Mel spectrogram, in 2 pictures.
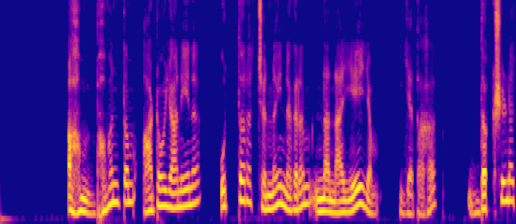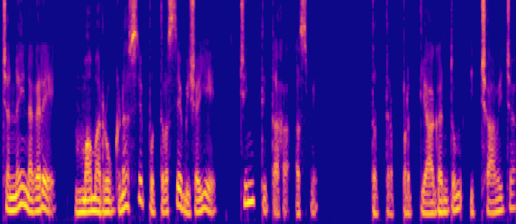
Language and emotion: Sanskrit, sad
